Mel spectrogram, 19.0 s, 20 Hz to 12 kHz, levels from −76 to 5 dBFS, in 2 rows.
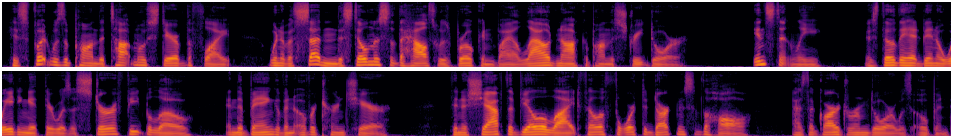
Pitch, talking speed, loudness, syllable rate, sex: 110 Hz, 220 wpm, -22 LUFS, 5.7 syllables/s, male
